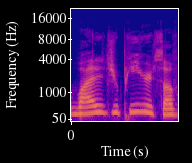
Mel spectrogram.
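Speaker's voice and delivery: put-on livid, furious voice. Retelling a mom's question at school after an accident: imitating a livid mom. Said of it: "my mom was livid".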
